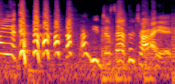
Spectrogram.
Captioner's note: laughs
